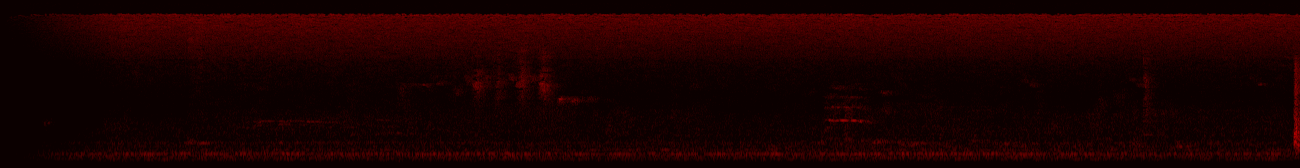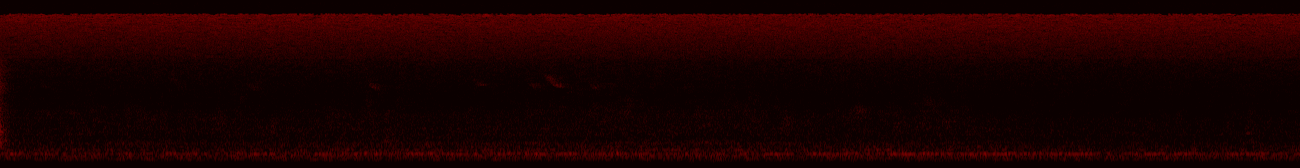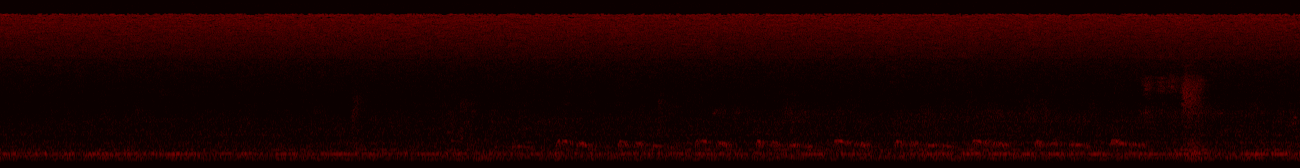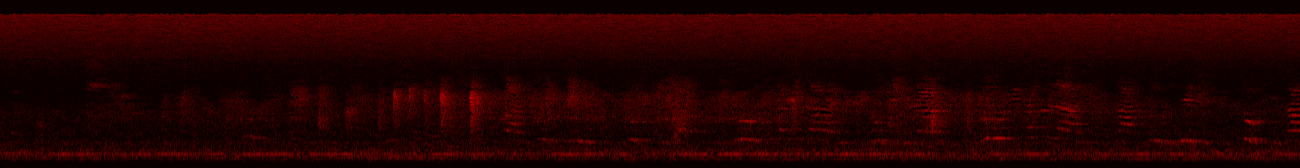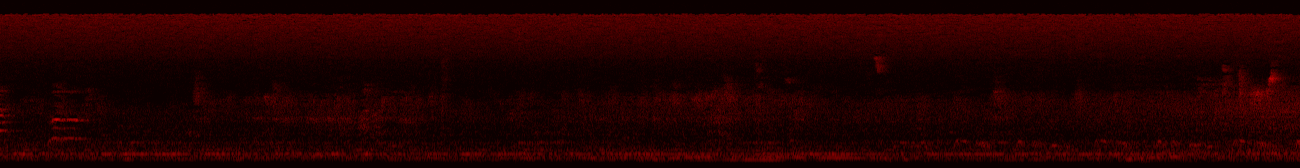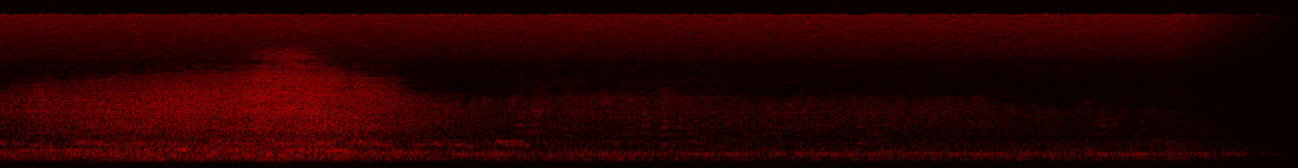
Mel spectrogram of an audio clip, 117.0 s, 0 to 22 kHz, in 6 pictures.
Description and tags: Surround Room Tone (soft)
Surround recording of room tone in my living room. Very quiet afternoon, not much in the form of noise in the house. Some noise outside (people walking past, car driving past.)
Recorded using double MS (MMS) using two Sennheiser MKH40 mics and a MKH30 as shared Side into two Zoom H4n recorders. Decoded as standard 5.1 (L R C LFE Ls Rs), but you can also use either stereo pair as a stereo ambience.
lounge, suburban, room, room-tone, tone, background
